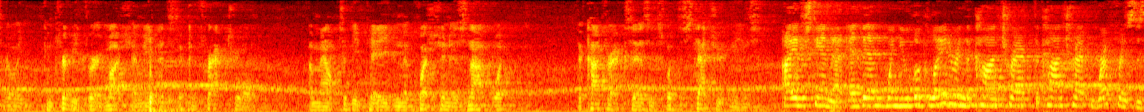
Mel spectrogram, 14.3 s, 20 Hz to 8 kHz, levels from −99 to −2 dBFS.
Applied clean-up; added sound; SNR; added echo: none; Wind; 9 dB; reverberation time 2.6 s.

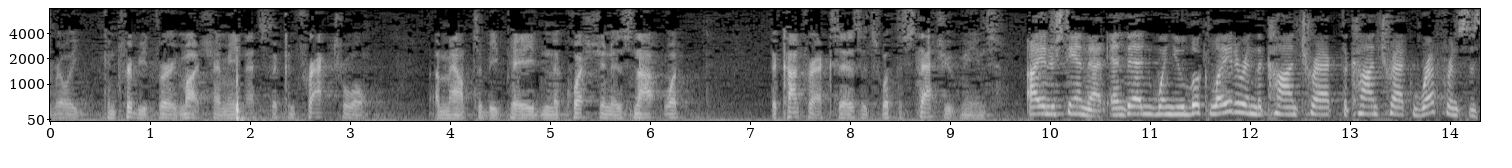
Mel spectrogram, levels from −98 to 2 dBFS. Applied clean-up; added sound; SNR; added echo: none; none; none; none.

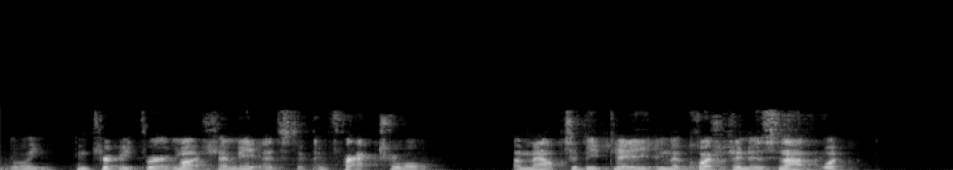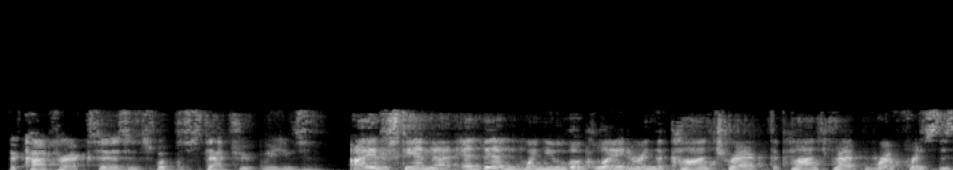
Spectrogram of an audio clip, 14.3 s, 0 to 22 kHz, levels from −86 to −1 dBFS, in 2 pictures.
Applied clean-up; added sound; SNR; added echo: neural mask model DeepFilterNet 3.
